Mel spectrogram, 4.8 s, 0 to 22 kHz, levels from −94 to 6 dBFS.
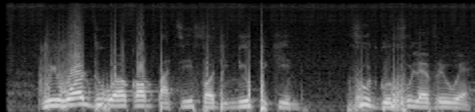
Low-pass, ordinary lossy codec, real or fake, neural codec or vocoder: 19.8 kHz; none; real; none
